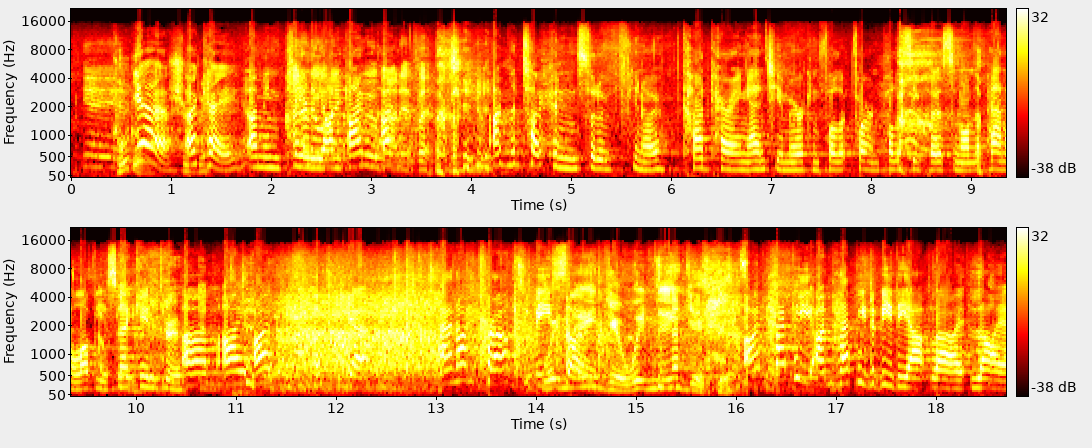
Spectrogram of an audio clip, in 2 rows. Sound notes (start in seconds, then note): 11.0 laughter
